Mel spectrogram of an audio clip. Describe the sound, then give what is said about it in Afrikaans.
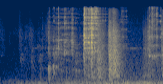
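Dishes and cutlery clatter and clink in a sink, with bursts of bright metallic rattling and splashing that grow louder partway through and continue unevenly, without any talking. “Los maar die skottel goed vy.”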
